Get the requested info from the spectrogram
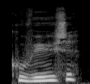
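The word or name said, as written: Kuvøsen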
